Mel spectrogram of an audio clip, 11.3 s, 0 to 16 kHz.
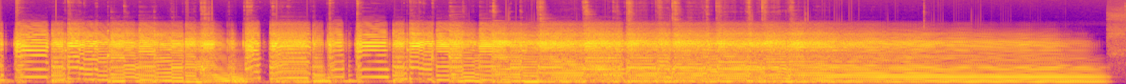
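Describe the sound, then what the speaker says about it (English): A bluesy riff on an electric guitar played through a Boss FDR-1 Fender Deluxe Reverb pedal, loud with gritty overdrive. Rhythmic strummed chords and single-note runs end on a long sustained chord that rings out. "here's the sort of bluesy riff"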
